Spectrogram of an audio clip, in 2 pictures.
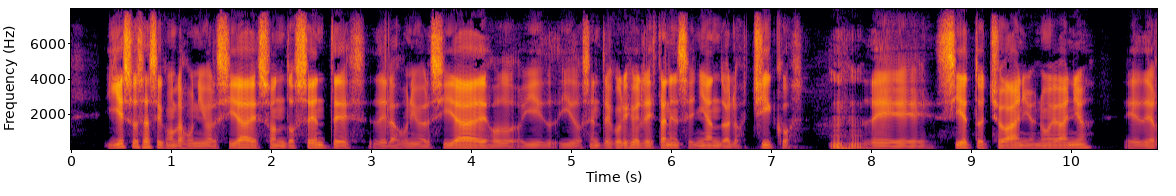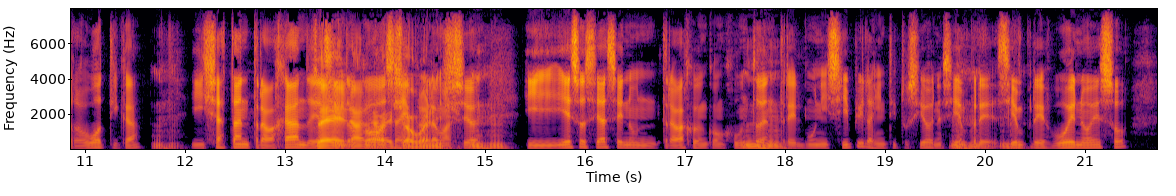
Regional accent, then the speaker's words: Salta, Argentina; Pero no, pasa, yo soy de Salta y me tomo un avión a Buenos Aires

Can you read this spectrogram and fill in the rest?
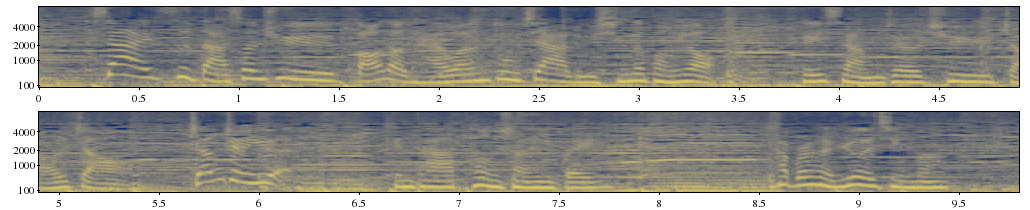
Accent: Qinhuangdao, Hebei, China; 很巧，我的老家也在海边上，渤海湾湾里的那个岛就是我的家乡秦皇岛。

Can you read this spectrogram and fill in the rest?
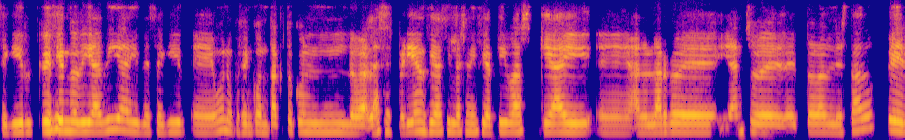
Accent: Galicia, Spain; ¿Y qué voy a decir yo como gallega de que vengáis a Valide?

